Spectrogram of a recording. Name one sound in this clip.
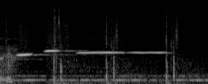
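Footsteps fall on a stone floor.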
